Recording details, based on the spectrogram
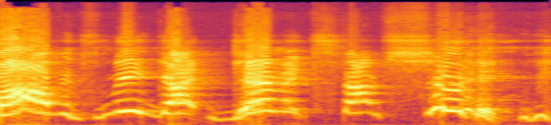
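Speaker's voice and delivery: very slow, long, high, loud, drawn-out in-character scream. Playing a character under fire, calling to Bob: screaming in character. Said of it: "I'm gonna scream".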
